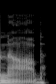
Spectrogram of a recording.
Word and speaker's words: knob: here is a door knob yes the K in knob is silent and these things here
